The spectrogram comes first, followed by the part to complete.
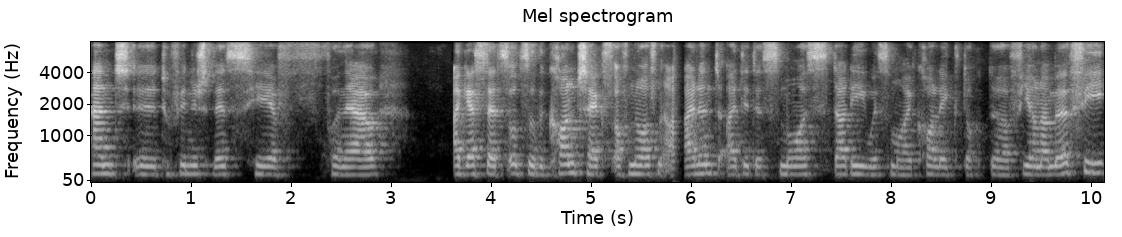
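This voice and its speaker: The speaker has a German accent. The pace is moderate. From Germany. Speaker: sociology lecturer. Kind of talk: interview.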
